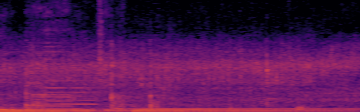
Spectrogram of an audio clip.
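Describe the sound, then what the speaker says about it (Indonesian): Chili paste fries in a pan as a continuous close hiss and sizzle. Sustained musical tones and a few light clicks sit over it. "Kita masak kembali cabainya."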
